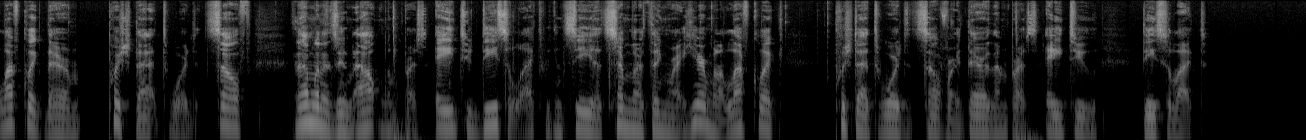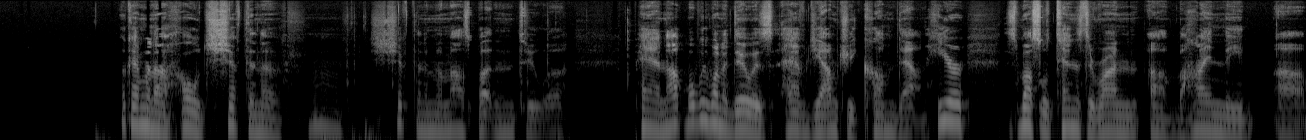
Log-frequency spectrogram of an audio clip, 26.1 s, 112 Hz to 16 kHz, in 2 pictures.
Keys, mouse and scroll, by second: 0.7 click, 2.2-3.4 scroll down 1, 3.9 a, 4.5 middle click, 7.0 click, 7.9 click, 10.1 a, 15.1 shift+middle click, 17.0 shift+middle click, 19.3 middle click.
